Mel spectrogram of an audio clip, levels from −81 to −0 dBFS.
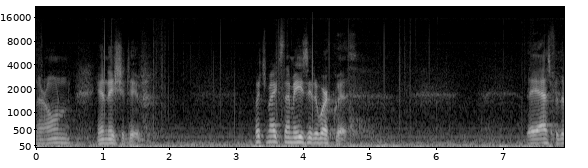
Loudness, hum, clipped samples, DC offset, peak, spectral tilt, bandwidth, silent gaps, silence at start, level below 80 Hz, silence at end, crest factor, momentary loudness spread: -29 LUFS; none; under 0.1%; under 0.1%; -10 dBFS; -6 dB/octave; 16.5 kHz; none; 0 s; -40 dBFS; 0 s; 20 dB; 18 LU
